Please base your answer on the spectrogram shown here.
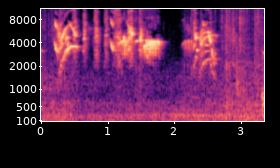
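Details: Lively European goldfinch twittering, recorded with common sow-thistle: a dense burst of tinkling chirps and buzzy trills, a brief gap, then another jangling phrase.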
